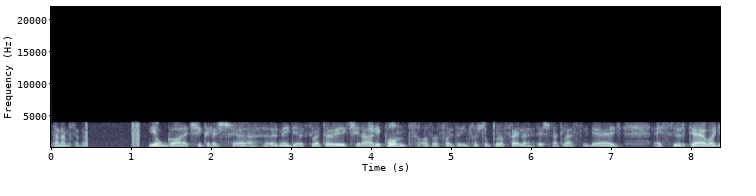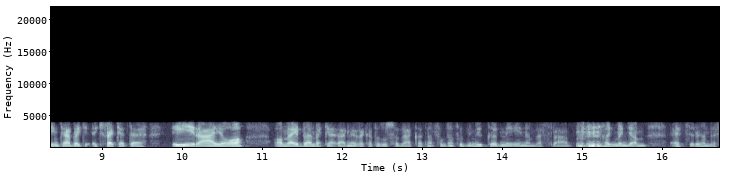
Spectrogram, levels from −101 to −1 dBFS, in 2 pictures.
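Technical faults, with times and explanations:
Throughout: GSM full-rate codec. The speech has that buzzy, gravelly grain you get when the vocal tract is modelled and then driven by regularly spaced pulses, with only every third excitation sample kept. Nothing above 4 kHz survives, so it sounds narrow and phone-like. The damage is plainly audible and fits the 13 kbps full-rate codec. The room noise sits about 52 dB below the speech and is barely a factor.
2.4 to 2.5 s, 5.96 to 6.04 s, 11.86 to 11.97 s and 14.1 to 14.2 s: lost GSM frames. At each of these spots the decoder lost frames and reused the settings of the last good one, so you hear a brief rough, metallic ring where the speech should be. The first and last gaps run about 40 ms, which fits two 20 ms frames. The middle two run about 80 ms and ring longer, without ever fading fully to silence.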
